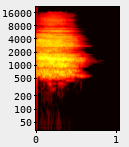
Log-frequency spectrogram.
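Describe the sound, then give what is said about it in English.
A single deep exhale: a clearing breath let out after a nasal inhale during a calm yoga practice. It comes as one soft, airy, breathy whoosh lasting just over half a second and fading out, with no talking. “take one more of those clearing breaths with me, if you'd like to join, you'll inhale through your nose now. And then let that breath go.”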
